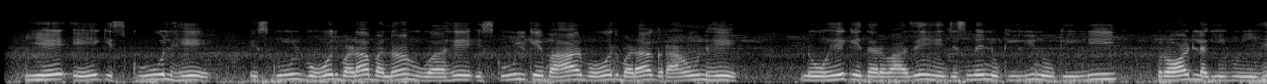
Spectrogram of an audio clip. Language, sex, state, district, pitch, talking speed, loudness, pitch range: Hindi, female, Uttar Pradesh, Budaun, 200 Hz, 135 wpm, -20 LUFS, 185-220 Hz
